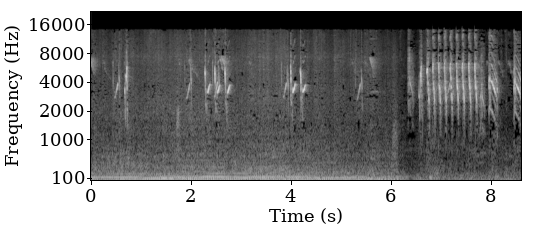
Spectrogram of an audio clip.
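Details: Bar-winged prinia, 'gacor jump shoot' style: soft paired high notes over a low humming background, then the noise drops away and a long, loud run of rapid piercing repeated notes follows.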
